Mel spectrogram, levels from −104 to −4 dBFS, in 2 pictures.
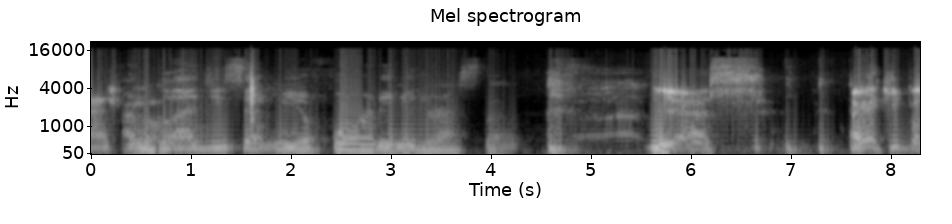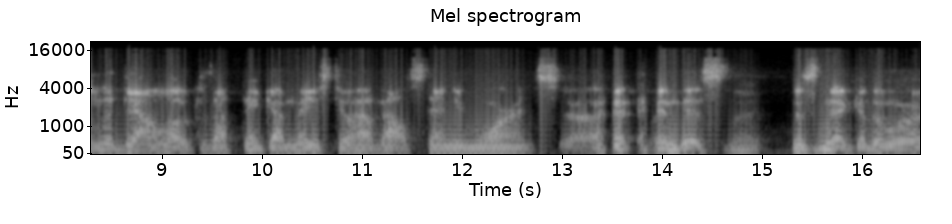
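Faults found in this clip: Block size mismatch (padded), throughout: short writes zero-filled into longer reads, buzz near 92 Hz, audio slowed to about 0.53x at normal pitch; fits 256-sample writes.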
